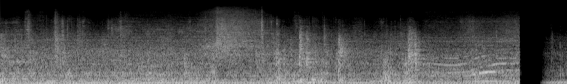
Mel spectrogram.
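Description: Grapple truck engine running steadily while the grapple works over the load of logs and stump, with several knocks, a burst of hiss about two seconds in and a wavering whine near the end. The sound cuts off suddenly just before the end.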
